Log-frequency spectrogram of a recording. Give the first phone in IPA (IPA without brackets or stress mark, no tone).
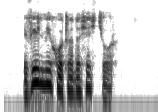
vʲ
